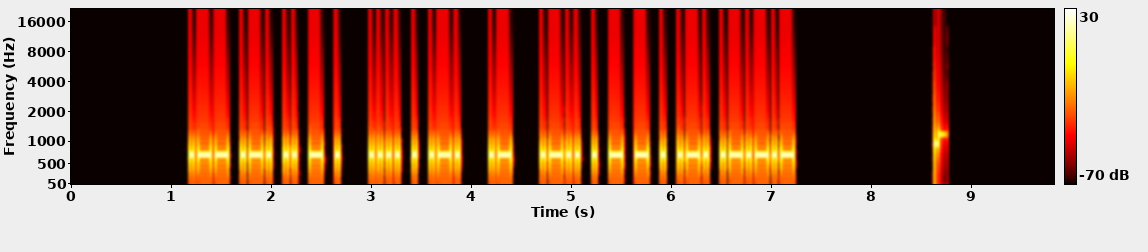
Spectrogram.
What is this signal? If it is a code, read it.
Morse code, heard as a keyed tone, about 28 wpm, 700 Hz. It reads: WRITE HER A LETTER.
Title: Sentences from Top 1000 Words - Review Part 1 - 28wpm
